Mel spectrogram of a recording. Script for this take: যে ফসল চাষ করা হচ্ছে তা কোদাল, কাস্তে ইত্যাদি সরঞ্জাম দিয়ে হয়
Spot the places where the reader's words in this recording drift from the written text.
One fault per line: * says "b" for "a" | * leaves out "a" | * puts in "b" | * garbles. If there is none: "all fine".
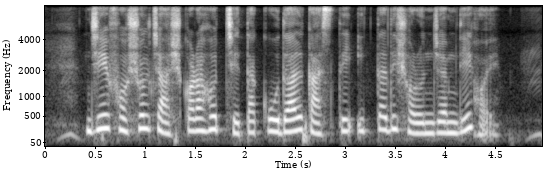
all fine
